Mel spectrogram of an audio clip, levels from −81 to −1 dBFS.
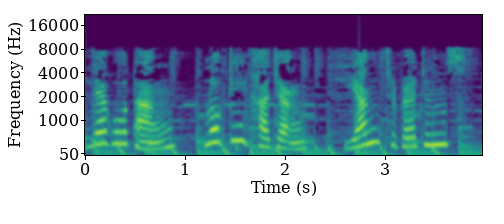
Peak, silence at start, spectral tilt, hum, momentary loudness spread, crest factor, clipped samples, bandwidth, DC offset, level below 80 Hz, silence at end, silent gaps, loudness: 0 dBFS; 0 s; -4 dB/octave; none; 10 LU; 16 dB; under 0.1%; 8.8 kHz; under 0.1%; -36 dBFS; 0 s; none; -16 LUFS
